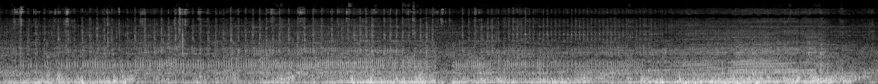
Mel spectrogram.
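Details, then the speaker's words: 1978 Honda Hobbit two-stroke moped, 240 original miles, just revived after a plugged carburetor, running outside in the rain: a raspy buzz that surges and sags with throttle and steadies slightly. It runs better the longer it runs; uneven running while warming. "on also it's raining now it's like the more it runs the better it gets"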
